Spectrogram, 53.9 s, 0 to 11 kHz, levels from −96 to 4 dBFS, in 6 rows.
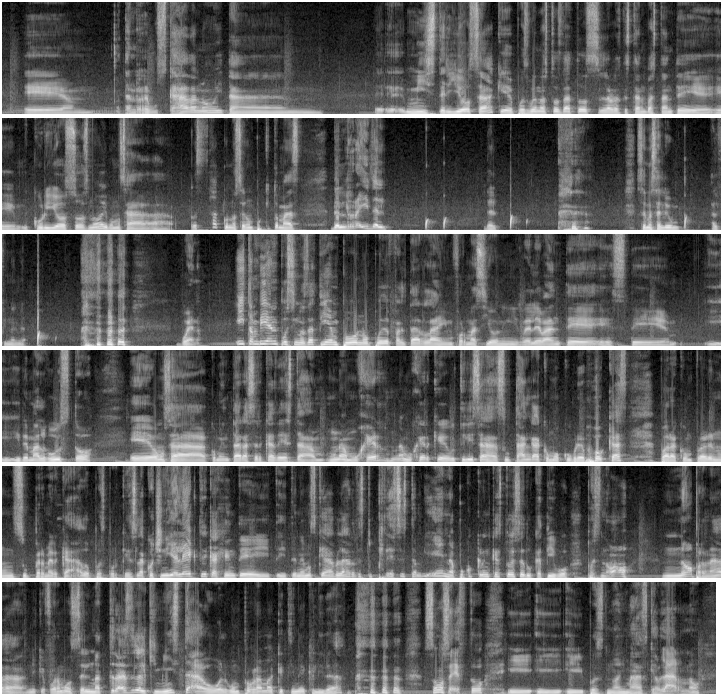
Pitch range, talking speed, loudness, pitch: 115-160 Hz, 155 wpm, -14 LUFS, 130 Hz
